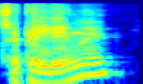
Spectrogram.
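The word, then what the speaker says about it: cepelinai: Well, it's if you want to call it in a more Lithuanian way, you call it Zeppelini.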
